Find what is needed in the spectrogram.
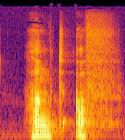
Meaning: inflection of afhangen: 1. second/third-person singular present indicative 2. plural imperative
- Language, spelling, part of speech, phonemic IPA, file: Dutch, hangt af, verb, /ˈhɑŋt ˈɑf/, Nl-hangt af.ogg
